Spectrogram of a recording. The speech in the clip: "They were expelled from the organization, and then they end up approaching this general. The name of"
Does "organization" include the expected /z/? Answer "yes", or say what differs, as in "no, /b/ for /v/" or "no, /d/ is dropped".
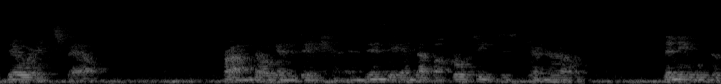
yes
